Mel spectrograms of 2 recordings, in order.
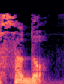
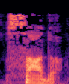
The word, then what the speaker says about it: Садо: Интернет дает ударение Садо. Я специально перед нашей программой созвонился с людьми, которые лично знали этого человека. И они настаивают ударение на «А». Михаил Садо.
